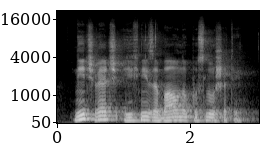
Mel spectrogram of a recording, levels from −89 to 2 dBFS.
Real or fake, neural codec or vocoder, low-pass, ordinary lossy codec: fake; vocoder, 44.1 kHz, 128 mel bands every 512 samples, BigVGAN v2; 19.8 kHz; none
